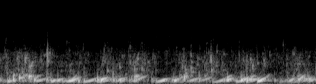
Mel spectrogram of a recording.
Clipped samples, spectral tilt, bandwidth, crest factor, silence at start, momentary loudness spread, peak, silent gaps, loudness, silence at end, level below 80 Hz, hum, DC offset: under 0.1%; -13.5 dB/octave; 2.8 kHz; 14 dB; 0 s; 6 LU; -6 dBFS; none; -21 LUFS; 0 s; -56 dBFS; none; 0.1%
